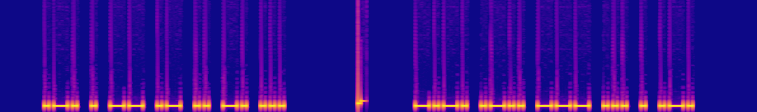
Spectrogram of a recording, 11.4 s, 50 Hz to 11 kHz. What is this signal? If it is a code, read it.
Morse code, heard as a keyed tone, about 17 wpm, 700 Hz. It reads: REMAINS CLOSER
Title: Sets of 5 Words Encore - New Word Drill - 17wpm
